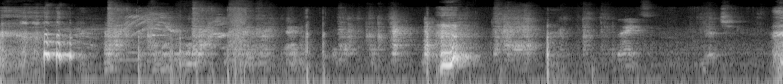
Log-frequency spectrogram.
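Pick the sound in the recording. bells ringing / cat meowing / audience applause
cat meowing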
